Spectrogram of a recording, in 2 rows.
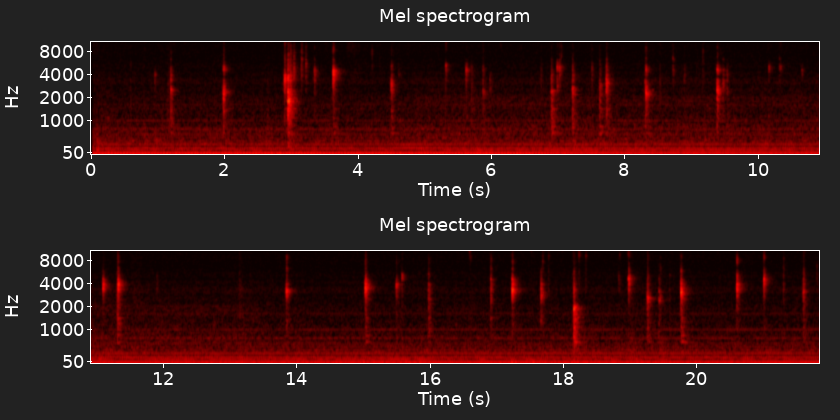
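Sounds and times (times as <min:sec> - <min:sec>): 
oil boiling: 0:00.2 - 0:21.8.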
